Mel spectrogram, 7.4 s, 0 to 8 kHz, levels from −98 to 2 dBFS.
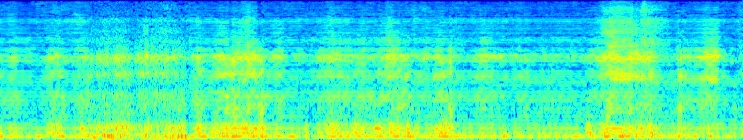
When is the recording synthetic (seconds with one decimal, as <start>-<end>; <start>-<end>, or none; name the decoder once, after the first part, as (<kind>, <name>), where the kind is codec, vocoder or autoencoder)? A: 0.0-0.9 (vocoder, HiFi-GAN); 1.9-7.4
